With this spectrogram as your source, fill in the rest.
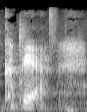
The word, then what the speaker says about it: Khao Piak: It's called Khao Piak or Khao Piak, depends on however you want to pronounce it. But for us Hmong people, we just say Khao Piak.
